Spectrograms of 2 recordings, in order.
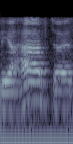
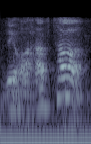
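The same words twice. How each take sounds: First: The stress falls on the second-to-last syllable. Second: The stress falls on the last syllable. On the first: It tells of a past love for God. The speaker calls it wrong. "they say" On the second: It commands love for God in the future. The speaker calls it right. "What's the correct pronunciation?"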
